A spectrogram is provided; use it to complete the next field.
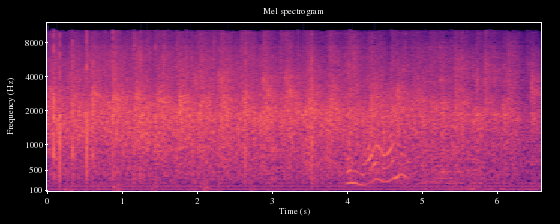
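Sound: loud applause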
